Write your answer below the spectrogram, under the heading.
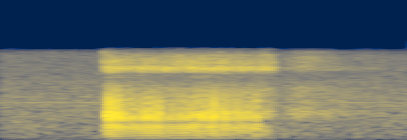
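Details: Sleeping dog snoring indoors; a single rasping, rattly snore lasting under a second, followed by quiet.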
